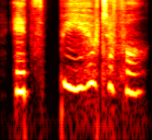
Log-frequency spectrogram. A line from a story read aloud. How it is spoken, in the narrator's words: Coral gasps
